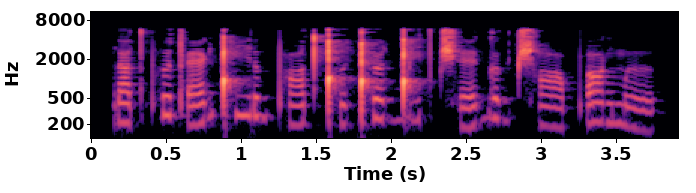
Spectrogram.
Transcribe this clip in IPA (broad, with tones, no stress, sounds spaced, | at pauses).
ɾ a˨˩ t pʰ ə˦ tʼ æ˩˥ ɡ ǃʰ i˦ ɾ ə˦ ɡ pʰ ɑ˩˥ t ǃʰ ə˩˥ ǃʰ œ˦ ɡ͡ǃ i˦ t t͡ʃʰ ɛ˩˥ ɡ œ˦ ɡ t͡ʃʰ ɑ˨˩ pʼ ɑ˦ ɡ m ə˨˩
